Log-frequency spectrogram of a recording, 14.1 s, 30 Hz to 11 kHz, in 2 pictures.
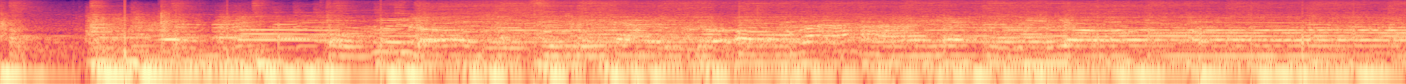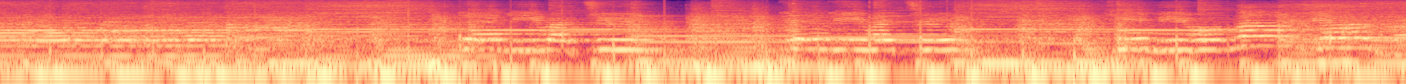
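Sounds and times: backing track with heavy beat: 0.0s - 14.0s
women singing pop song: 0.7s - 8.6s, 9.2s - 14.0s.

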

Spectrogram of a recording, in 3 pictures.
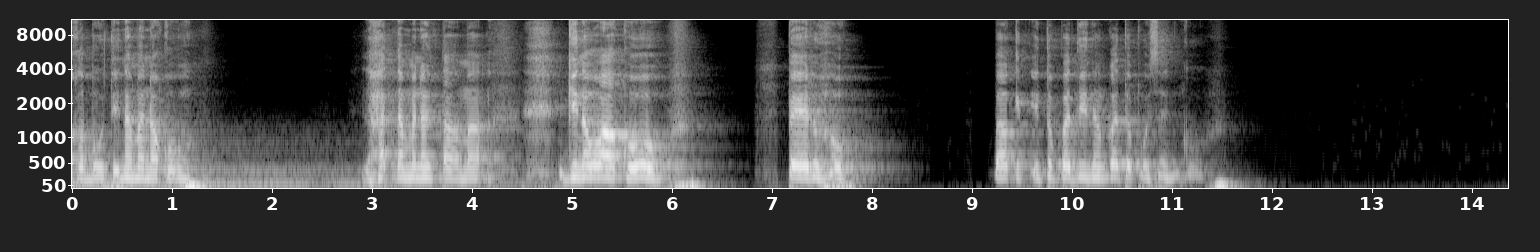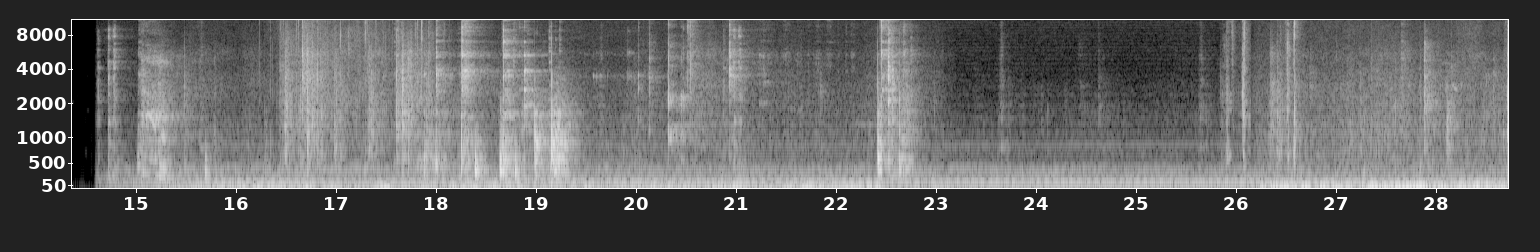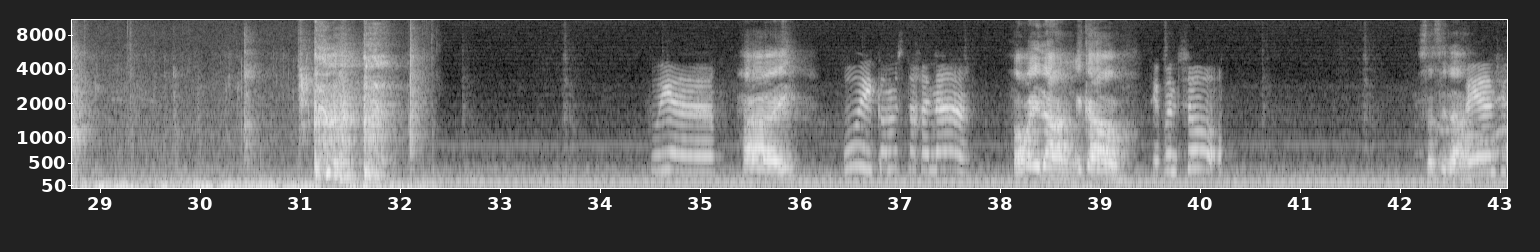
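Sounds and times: steady low hum: 0.0s - 5.8s, 14.7s - 43.0s.

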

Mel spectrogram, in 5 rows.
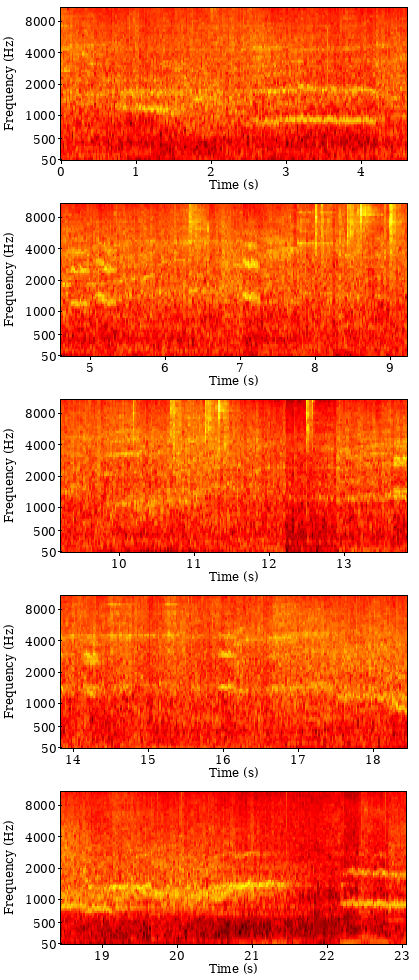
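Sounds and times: car engines revving: 0.0s - 23.0s
tyres squealing on concrete: 0.6s - 5.6s, 15.9s - 23.0s.

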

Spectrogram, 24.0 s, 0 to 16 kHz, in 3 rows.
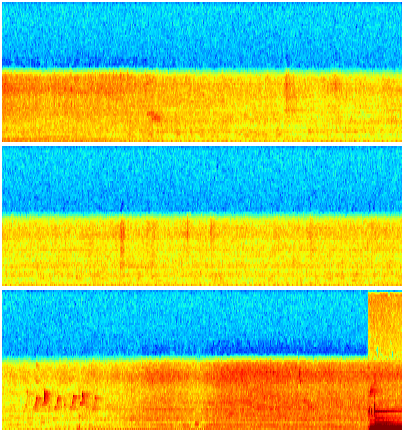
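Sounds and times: scooter engine idling: 0.0s - 18.7s.

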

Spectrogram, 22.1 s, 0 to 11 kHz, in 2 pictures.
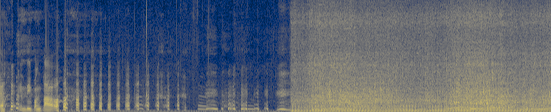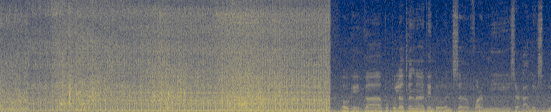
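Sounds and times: diesel engine clatter: 0.0s - 3.9s, 4.6s - 22.0s
chopper rushing hiss: 5.8s - 17.6s.

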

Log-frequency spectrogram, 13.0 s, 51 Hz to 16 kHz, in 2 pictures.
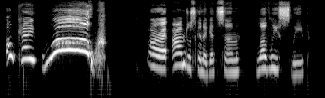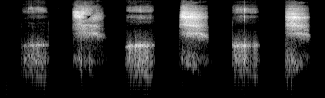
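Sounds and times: person imitating snoring: 6.9s - 12.8s.

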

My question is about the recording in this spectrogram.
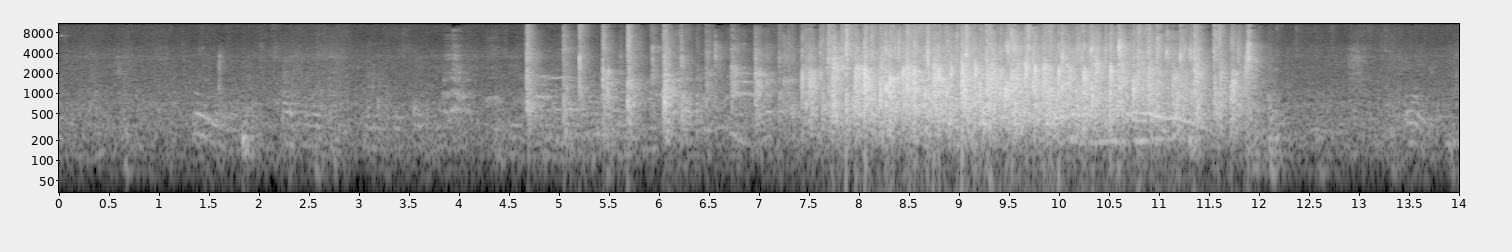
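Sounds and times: crowd applause: 4.7s - 12.3s
hand claps: 4.7s - 12.3s.

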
